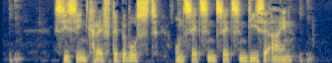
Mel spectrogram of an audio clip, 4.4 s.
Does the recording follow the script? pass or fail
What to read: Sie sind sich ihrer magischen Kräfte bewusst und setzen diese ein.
fail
